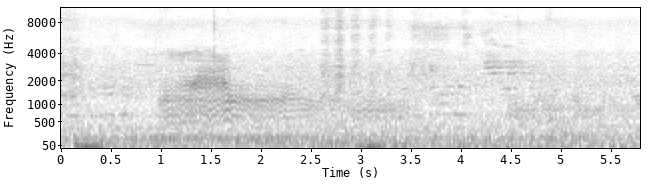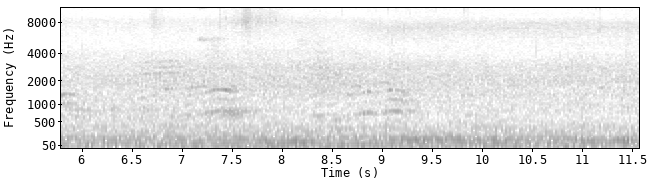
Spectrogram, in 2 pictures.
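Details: Weaned, hungry rescued sibling kittens growl low and rough at each other while fighting over food, with brief mewing cries breaking through.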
